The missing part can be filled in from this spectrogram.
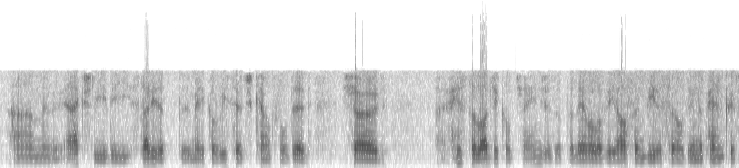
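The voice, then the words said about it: South African accent. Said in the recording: “you are obviously from South Africa, I can tell by your accent”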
